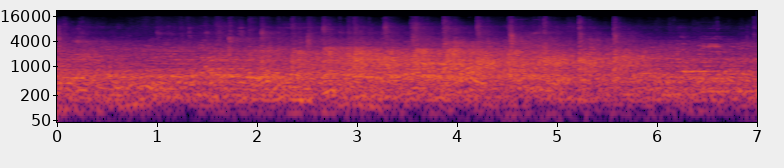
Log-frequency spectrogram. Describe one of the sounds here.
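A crowd applauds and cheers after a point.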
